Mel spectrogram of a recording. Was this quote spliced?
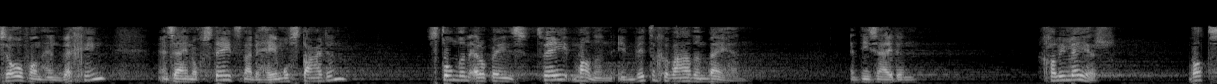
no; 0 cuts

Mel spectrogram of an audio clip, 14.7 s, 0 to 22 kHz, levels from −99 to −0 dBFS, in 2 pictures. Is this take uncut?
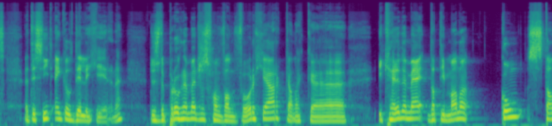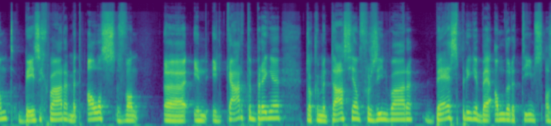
yes; 0 cuts

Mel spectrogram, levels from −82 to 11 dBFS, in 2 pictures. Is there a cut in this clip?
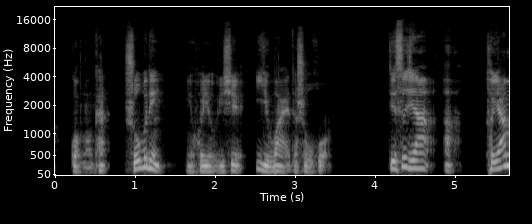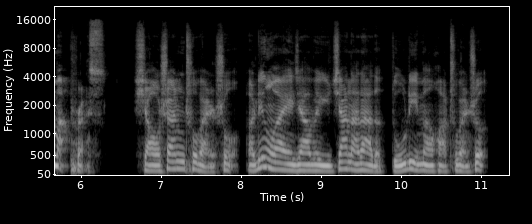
no; 0 cuts

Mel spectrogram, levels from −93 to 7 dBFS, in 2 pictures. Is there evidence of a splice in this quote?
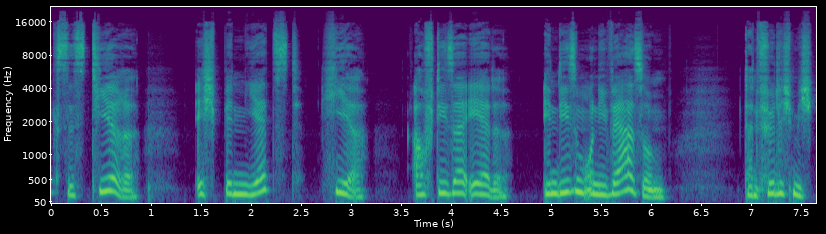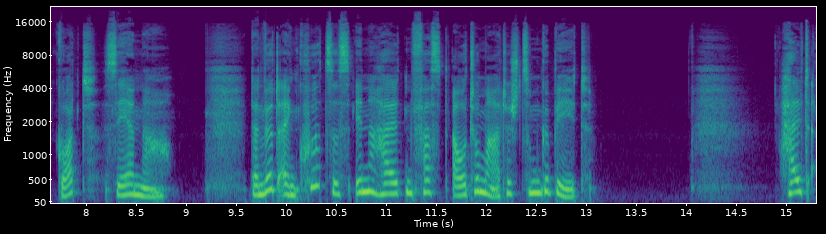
no; 0 cuts

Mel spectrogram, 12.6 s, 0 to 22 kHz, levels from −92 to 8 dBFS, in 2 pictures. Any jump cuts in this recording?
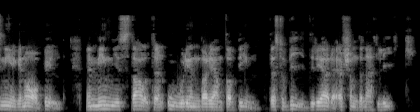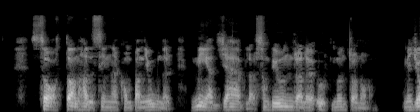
no; 0 cuts

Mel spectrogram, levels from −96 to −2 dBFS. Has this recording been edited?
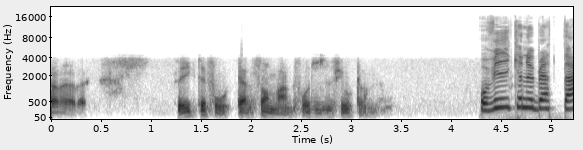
no; 0 cuts

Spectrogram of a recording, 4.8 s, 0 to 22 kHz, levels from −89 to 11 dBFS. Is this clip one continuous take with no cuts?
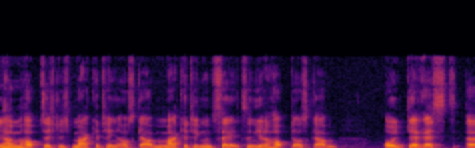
yes; 0 cuts

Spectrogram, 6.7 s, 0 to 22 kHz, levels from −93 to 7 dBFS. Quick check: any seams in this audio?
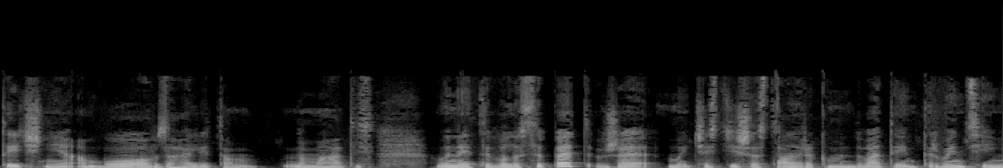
no; 0 cuts

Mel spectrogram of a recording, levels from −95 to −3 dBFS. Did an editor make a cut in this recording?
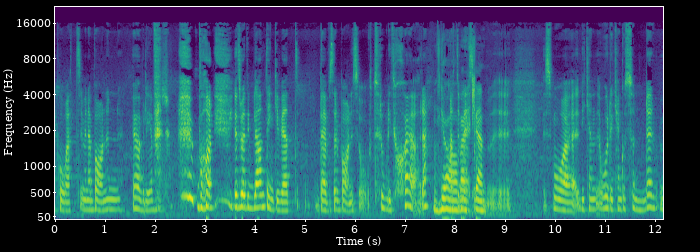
no; 0 cuts

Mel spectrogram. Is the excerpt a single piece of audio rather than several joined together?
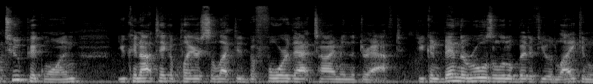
no; 1 cut; at 4.1 s

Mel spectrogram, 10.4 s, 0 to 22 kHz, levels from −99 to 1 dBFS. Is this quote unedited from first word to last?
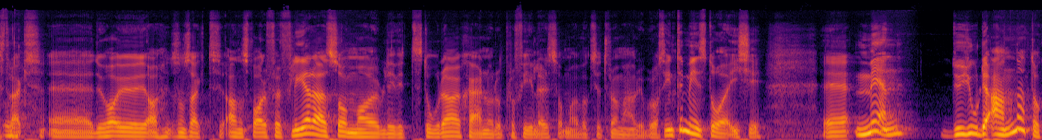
yes; 0 cuts

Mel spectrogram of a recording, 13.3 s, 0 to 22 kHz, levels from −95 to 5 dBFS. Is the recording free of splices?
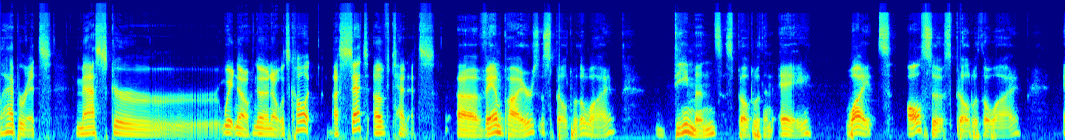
no; 1 cut; at 5.5 s

